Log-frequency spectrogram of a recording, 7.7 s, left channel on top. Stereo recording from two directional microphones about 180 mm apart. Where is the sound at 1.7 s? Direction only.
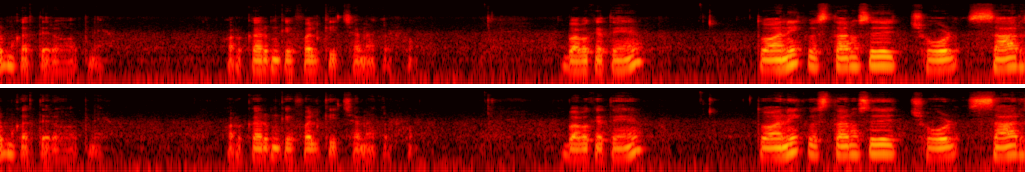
10° left (ahead or behind).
